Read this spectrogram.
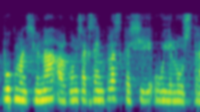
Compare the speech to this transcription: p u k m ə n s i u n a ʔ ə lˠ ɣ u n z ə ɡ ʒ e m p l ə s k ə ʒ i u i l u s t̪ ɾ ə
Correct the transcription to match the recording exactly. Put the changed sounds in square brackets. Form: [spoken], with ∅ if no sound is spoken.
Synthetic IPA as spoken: p u k m ə n s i u n a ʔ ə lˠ ɣ u n z ə ɡ [z] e m p l ə s k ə [ʃ] i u i l u s t̪ ɾ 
